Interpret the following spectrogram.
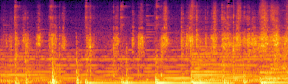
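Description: Background music, with irregular clicks and scrapes of a utensil knocking against a mixing bowl as pizzelle batter is stirred by hand.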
